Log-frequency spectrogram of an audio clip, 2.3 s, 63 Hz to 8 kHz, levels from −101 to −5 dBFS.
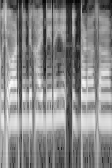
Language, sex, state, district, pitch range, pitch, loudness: Hindi, female, Uttar Pradesh, Budaun, 245-260 Hz, 255 Hz, -17 LUFS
